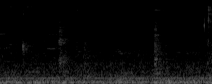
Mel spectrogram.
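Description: Faint, irregular ticks of a stylus tapping on a tablet screen while handwriting, over a low steady hum.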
